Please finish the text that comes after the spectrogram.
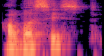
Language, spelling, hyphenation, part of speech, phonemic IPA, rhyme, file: Norwegian Bokmål, abasist, a‧ba‧sist, noun, /abaˈsɪst/, -ɪst, NB - Pronunciation of Norwegian Bokmål «abasist».ogg
- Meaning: an abacist (one who uses an abacus in casting accounts)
